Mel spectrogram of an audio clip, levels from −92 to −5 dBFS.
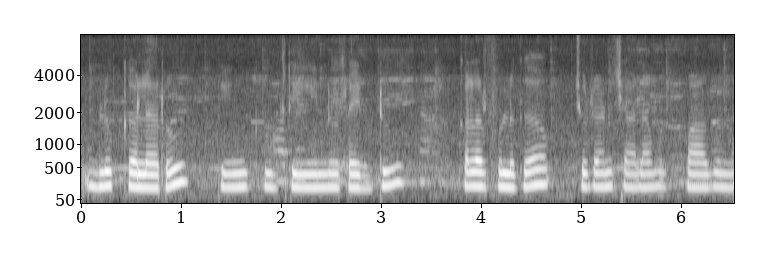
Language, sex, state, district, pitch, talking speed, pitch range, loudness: Telugu, female, Andhra Pradesh, Sri Satya Sai, 210 Hz, 100 wpm, 200-235 Hz, -15 LUFS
